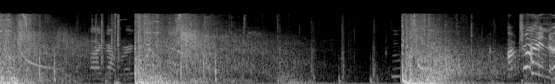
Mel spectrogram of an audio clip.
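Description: Rapid bursts of gunfire and heavy shots rattle through a shooter video game match, several loud volleys separated by brief pauses, with a player's voice talking over the action.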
